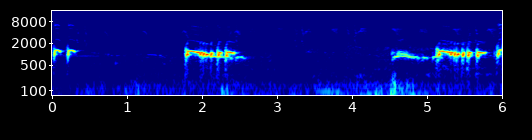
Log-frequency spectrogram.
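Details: Zebra dove of a local strain, loud and sweet-voiced, gives short bursts of fast rolling coos separated by silent pauses, the last phrase opening with a soft low trill before the pulsed notes.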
